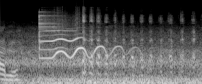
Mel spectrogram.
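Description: A high-pitched warbling call from a passing wedding party, wavering up and down in pitch about four times a second, starts about half a second in and lasts about a second, over a steady rumble of road traffic.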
